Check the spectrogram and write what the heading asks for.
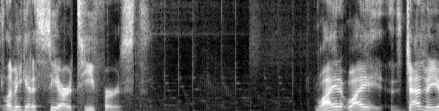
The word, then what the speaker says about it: CRT: we ended up with the universal pronunciation of CRT as CRT instead of Kurt that's like the least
